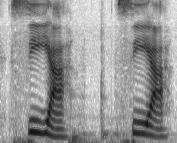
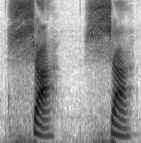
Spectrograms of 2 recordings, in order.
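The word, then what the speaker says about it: siya: It looks like it should be pronounced cia sa but it's actually pronounced sha sha.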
